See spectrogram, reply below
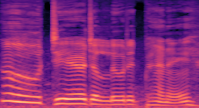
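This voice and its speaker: A man's voice: medium pitch, very animated, slow pace, darkish tone. Man playing a pompous, swooping superhero. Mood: smug. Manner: pompous, self-satisfied. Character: smug glory-hogging rich male superhero. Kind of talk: comic superhero audio drama.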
